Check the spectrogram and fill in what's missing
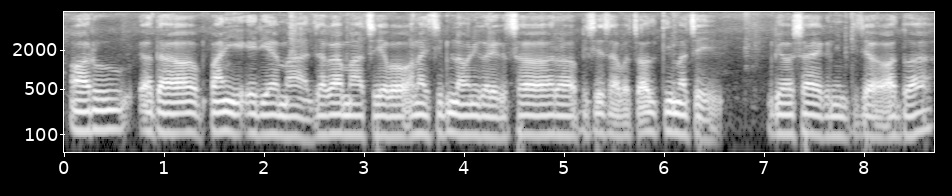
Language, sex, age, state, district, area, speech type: Nepali, male, 60+, West Bengal, Kalimpong, rural, spontaneous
